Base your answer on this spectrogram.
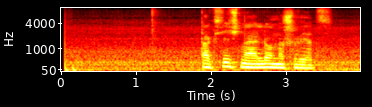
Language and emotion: Russian, neutral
